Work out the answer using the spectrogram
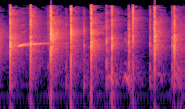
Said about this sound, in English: Who's that hobo in the corner clapping? I'm glad he agrees. Look at that staccato burst.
